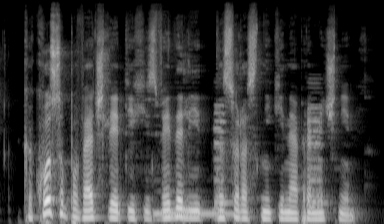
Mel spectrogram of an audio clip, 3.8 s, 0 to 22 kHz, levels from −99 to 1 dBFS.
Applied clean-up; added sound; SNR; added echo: classical method log-MMSE.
